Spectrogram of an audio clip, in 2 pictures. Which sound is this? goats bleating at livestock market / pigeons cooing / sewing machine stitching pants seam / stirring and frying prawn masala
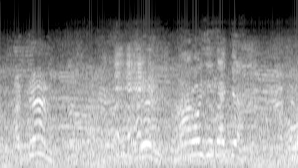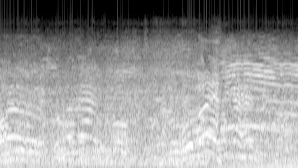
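goats bleating at livestock market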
